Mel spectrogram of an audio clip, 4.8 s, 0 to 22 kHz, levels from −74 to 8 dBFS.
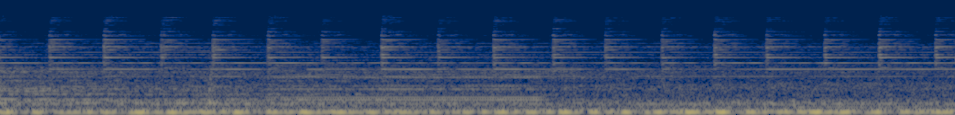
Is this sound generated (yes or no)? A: no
